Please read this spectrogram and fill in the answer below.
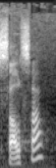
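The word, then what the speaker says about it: SLSA: framework called Salsa um there is an a missing but we still pronounce it salsa uh and it stands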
